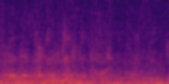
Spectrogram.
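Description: Experimental electronic synthesizer drone: a dense, noisy bed with thin tones that waver and glide up and down in pitch, at a steady level.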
